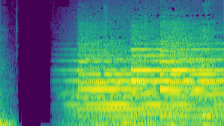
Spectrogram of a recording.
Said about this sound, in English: The bells are ringing.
